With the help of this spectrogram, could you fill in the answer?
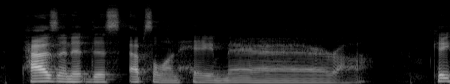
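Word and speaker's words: ἡμέρα: Okay, here the long hey, that's an eta, short meh, and then the alpha here sounds to us like an English long vowel. It's actually a short vowel, but hemera, ah.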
